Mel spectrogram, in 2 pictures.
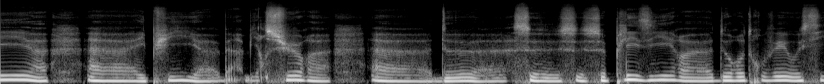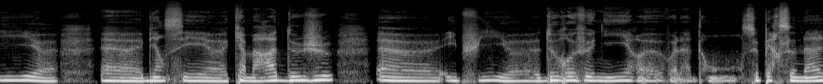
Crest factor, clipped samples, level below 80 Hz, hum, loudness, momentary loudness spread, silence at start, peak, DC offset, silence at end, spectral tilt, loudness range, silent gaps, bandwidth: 14 dB; under 0.1%; -44 dBFS; none; -14 LUFS; 9 LU; 0 s; 0 dBFS; under 0.1%; 0 s; -6.5 dB/octave; 2 LU; none; 15 kHz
